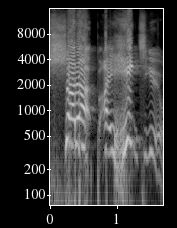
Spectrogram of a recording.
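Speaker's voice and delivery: very loud, drawn-out, high-pitched yell. Retelling what a seven-year-old boy yelled in class: imitating a boy yelling. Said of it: "he would be yelling".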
